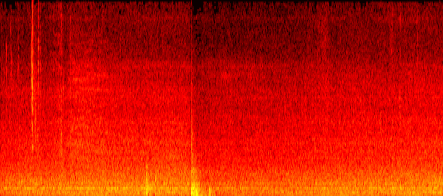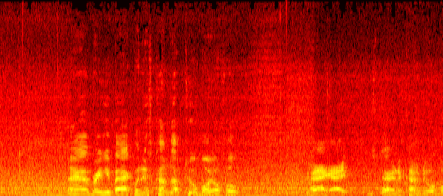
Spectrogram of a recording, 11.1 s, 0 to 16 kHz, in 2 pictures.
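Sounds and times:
induction cooktop humming: 0.0s - 11.0s.

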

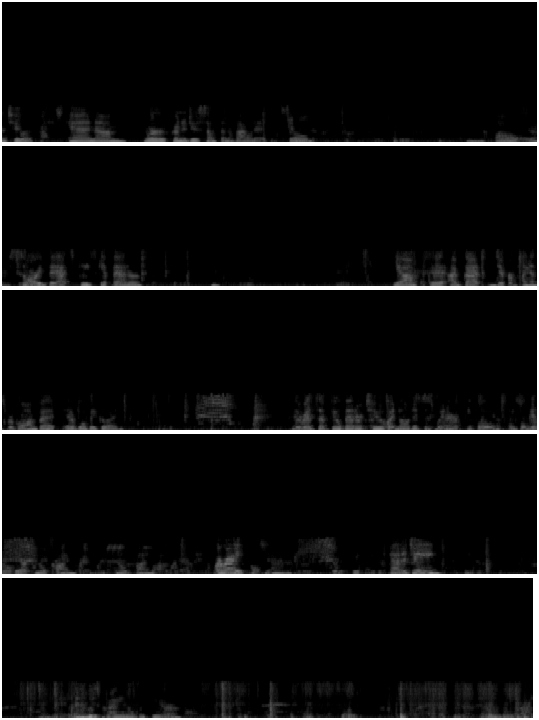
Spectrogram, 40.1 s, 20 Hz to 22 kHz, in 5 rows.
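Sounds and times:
cat meowing: 19.0s - 19.6s.

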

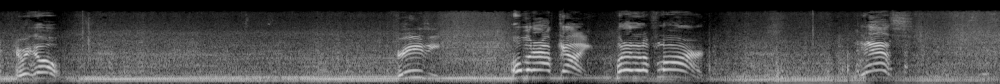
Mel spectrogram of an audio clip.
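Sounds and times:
vehicle engine running: 0.0s - 10.0s.

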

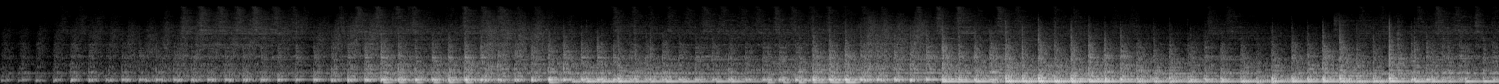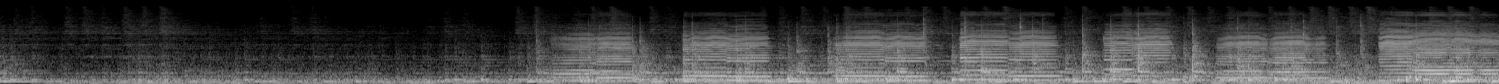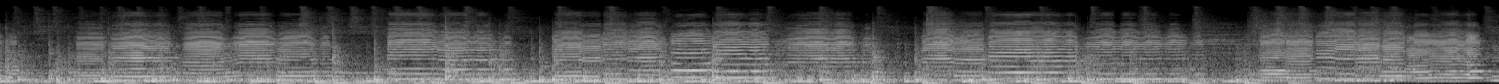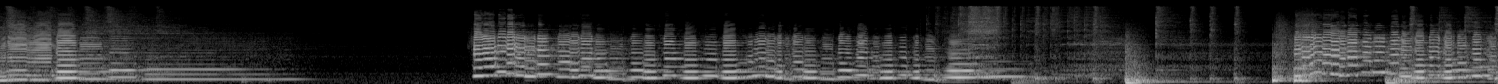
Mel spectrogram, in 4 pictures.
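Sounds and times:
jazz drum kit rolls: 0.0s - 48.6s, 49.6s - 59.9s
tenor saxophone runs: 20.5s - 48.2s, 49.7s - 55.5s, 57.9s - 59.9s.

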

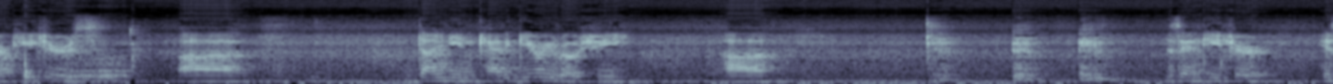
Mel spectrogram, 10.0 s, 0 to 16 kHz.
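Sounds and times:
man speaking: 0.0s - 2.0s, 8.8s - 10.0s
man clearing his throat: 7.0s - 8.5s.

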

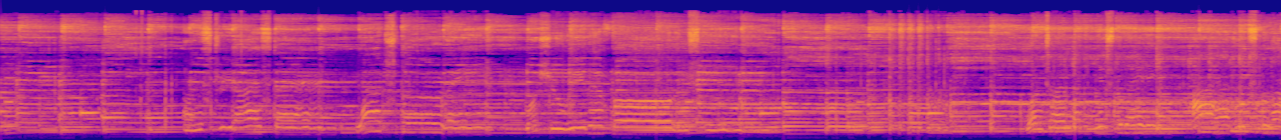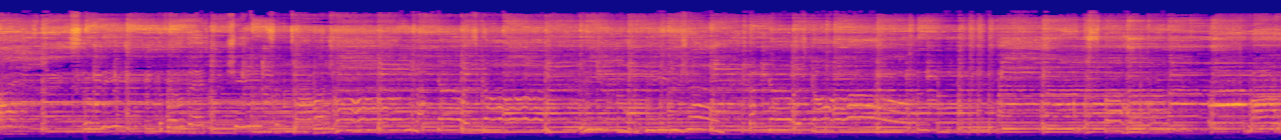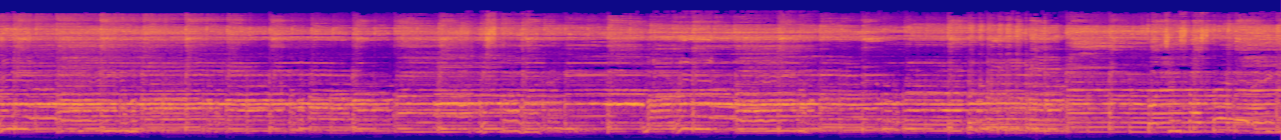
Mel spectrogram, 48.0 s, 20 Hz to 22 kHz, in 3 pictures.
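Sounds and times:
song from boombox speakers: 0.0s - 48.0s.

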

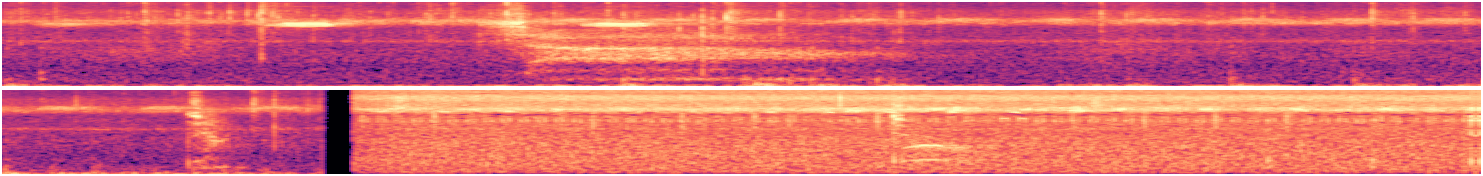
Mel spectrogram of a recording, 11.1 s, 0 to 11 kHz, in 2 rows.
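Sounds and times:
insects trilling: 0.1s - 11.0s
loud insect chirps: 0.1s - 11.0s.

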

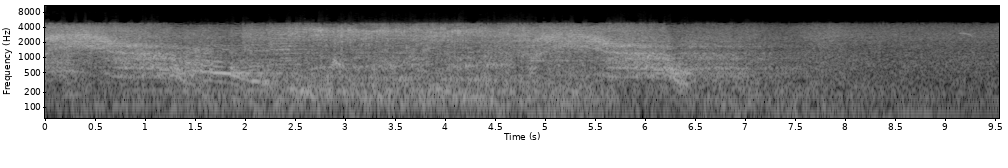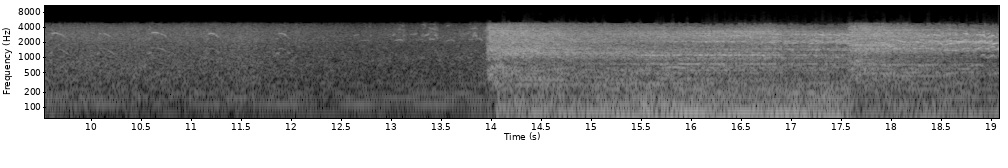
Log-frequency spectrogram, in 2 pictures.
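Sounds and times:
sea surf: 0.0s - 19.0s
bird short high calls: 9.1s - 14.0s
loud film song music: 14.0s - 19.0s.

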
